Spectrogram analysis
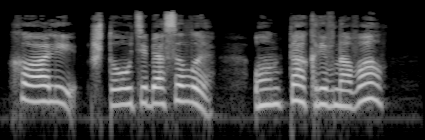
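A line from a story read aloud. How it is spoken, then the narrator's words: Loud whisper. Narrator (Russian): громко шепнула Малина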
